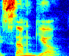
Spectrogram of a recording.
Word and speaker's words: 삼켜: because she's supposed to say samgyo, and she's samgyo. A little bit of a light K.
